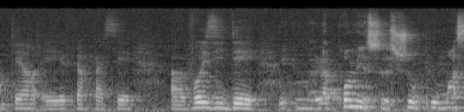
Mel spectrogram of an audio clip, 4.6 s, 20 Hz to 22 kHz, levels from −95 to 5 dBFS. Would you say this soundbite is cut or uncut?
cut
